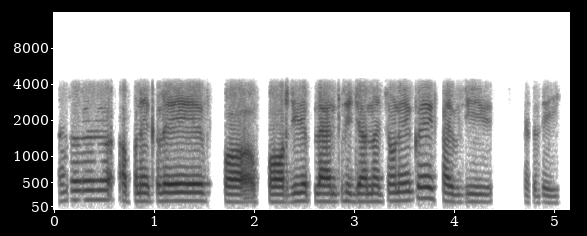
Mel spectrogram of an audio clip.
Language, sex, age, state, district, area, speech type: Punjabi, male, 30-45, Punjab, Muktsar, urban, conversation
